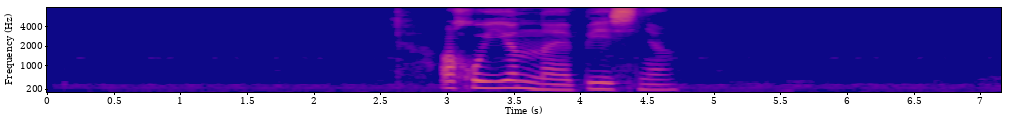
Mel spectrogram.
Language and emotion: Russian, neutral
